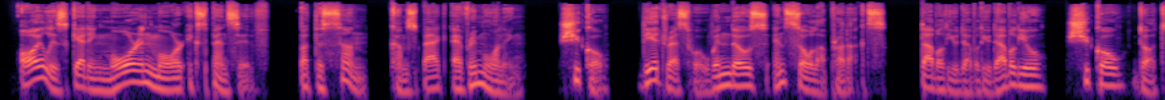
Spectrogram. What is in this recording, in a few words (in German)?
englisch werbung nicht nativ; schueko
